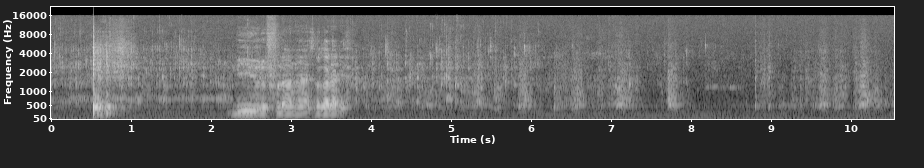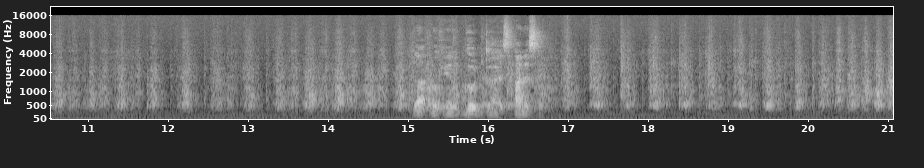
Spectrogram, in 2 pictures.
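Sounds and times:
pulp scraping against mesh strainer: 4.4s - 21.0s.

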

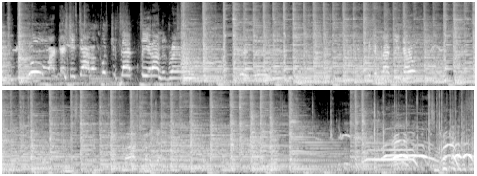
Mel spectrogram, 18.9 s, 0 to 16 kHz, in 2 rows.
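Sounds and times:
acoustic guitars strumming: 0.0s - 16.8s
person singing: 3.2s - 10.9s
voices calling out and whooping: 16.2s - 18.9s.

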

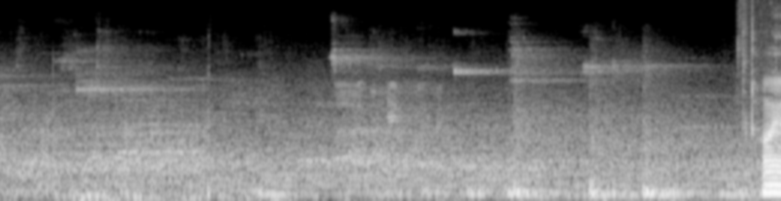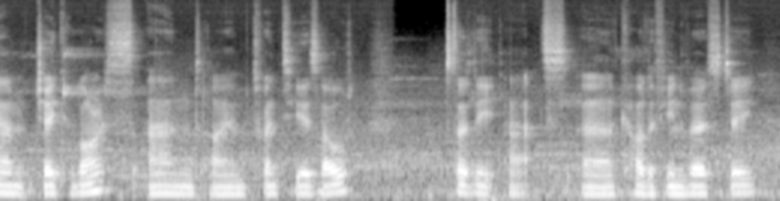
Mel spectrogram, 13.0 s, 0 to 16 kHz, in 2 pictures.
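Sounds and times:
shoe squeaks on court floor: 0.5s - 1.3s, 3.6s - 5.5s.

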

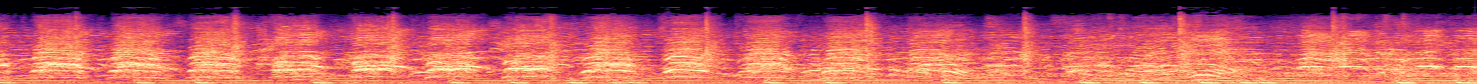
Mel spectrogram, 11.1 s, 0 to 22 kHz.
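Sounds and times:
crowd chanting and shouting: 0.0s - 11.0s.

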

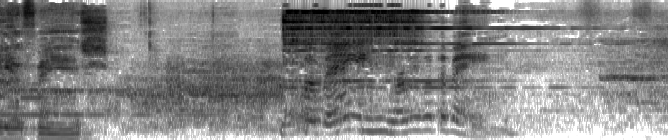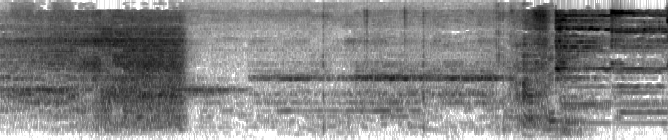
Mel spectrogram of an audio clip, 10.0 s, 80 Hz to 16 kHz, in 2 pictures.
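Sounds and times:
thin steady high tone: 2.1s - 10.0s
whoosh: 4.9s - 6.5s.

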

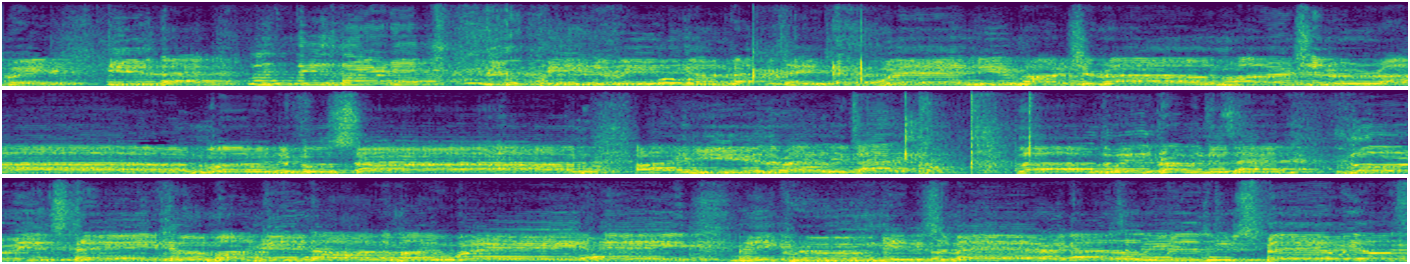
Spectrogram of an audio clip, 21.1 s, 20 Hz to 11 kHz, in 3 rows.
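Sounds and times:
men singing a cappella harmony: 0.0s - 21.0s.

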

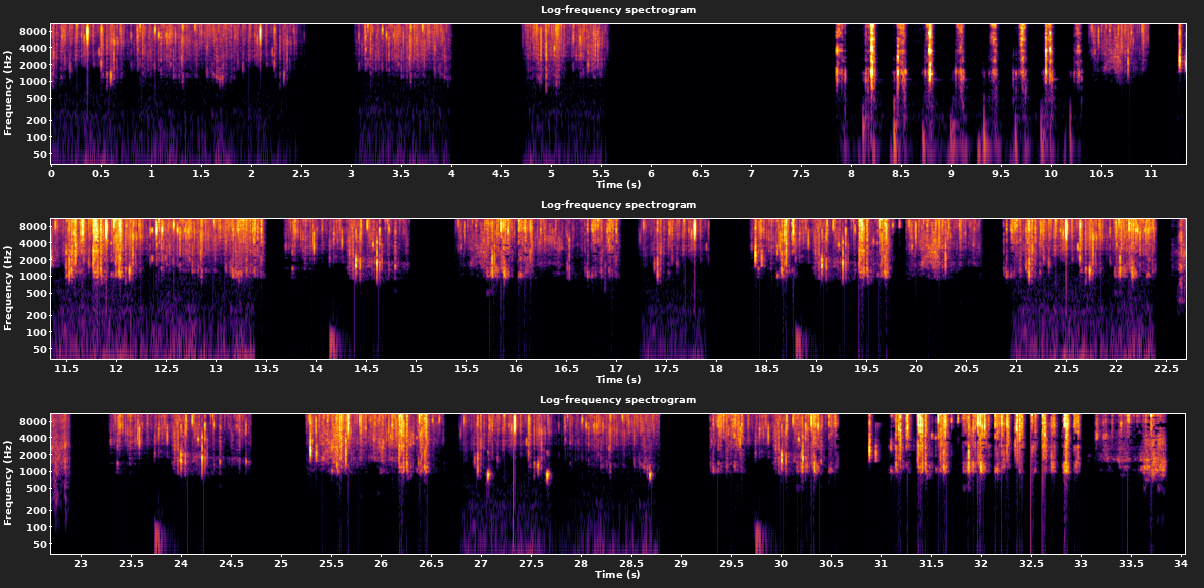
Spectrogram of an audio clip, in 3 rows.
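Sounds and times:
plastic pump cap clicks: 7.9s - 10.3s.

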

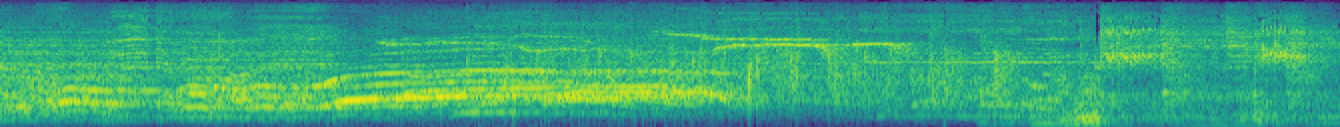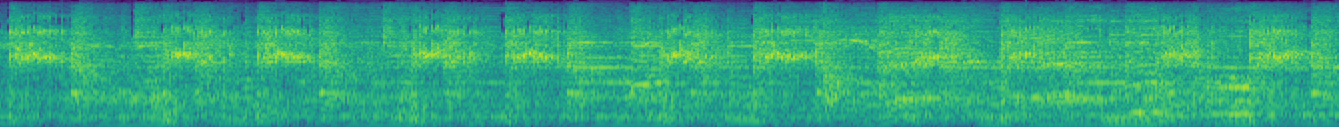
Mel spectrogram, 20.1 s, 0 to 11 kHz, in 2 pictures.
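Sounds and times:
dance music: 6.0s - 20.0s.

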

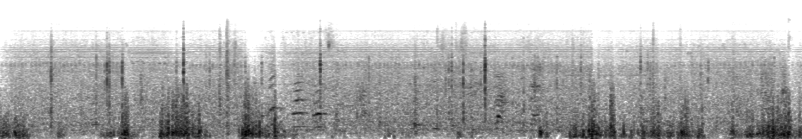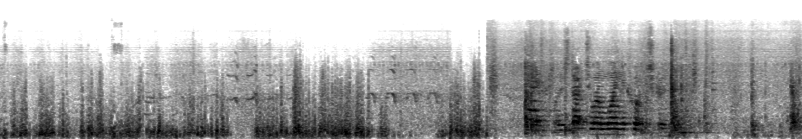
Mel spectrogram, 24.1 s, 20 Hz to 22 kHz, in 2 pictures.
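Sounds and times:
wind gusting on microphone: 0.0s - 21.3s
person speaking: 19.9s - 22.4s.

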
